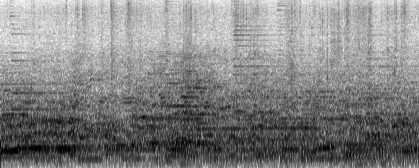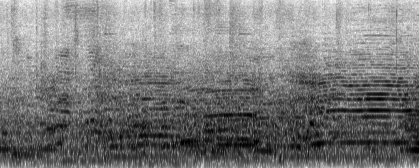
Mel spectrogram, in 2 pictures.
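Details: Cattle in the busy Boyolali cattle market, Indonesia, giving scattered low moos and short bellows amid a dense wash of crowd noise and distant voices.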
